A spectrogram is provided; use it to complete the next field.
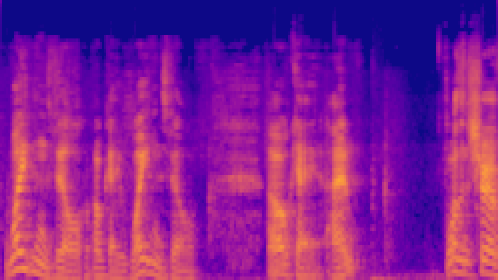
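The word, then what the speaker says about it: Whitinsville: And this is Witterville's. I think I'm saying it right. Maybe you can correct me on this one. It's called Whitensville. Okay, Whitensville.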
